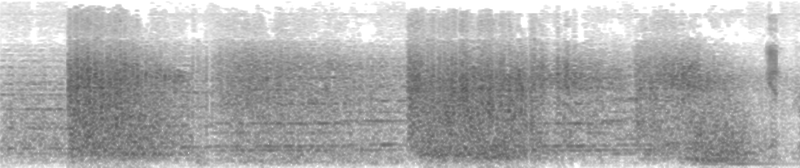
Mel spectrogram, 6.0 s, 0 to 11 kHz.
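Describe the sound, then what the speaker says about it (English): Continuous heavy WWII mortar and artillery fire from a 1944 Pacific War newsreel, a dense rumbling barrage of overlapping blasts with surging loudness, recorded in old, noisy, band-limited film quality. "Mortar fire is constant, devastating."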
